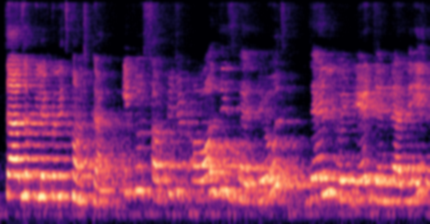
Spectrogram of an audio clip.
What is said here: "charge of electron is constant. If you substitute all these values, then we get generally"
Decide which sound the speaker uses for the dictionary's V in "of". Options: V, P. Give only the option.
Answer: P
